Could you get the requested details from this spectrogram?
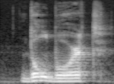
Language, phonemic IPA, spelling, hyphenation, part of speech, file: Dutch, /ˈdɔl.boːrt/, dolboord, dol‧boord, noun, Nl-dolboord.ogg
- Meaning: gunwale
